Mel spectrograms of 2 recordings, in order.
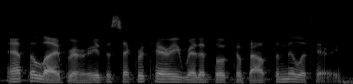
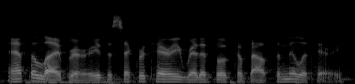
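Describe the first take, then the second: Both takes have the same delivery.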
